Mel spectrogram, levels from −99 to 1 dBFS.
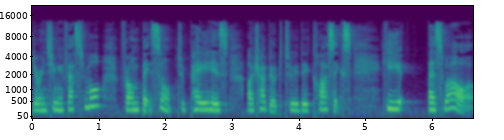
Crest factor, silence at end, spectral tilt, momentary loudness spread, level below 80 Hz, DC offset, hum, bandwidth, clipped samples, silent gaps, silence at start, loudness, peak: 16 dB; 0 s; -3.5 dB/octave; 8 LU; -70 dBFS; under 0.1%; none; 13.5 kHz; under 0.1%; none; 0 s; -29 LUFS; -12 dBFS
